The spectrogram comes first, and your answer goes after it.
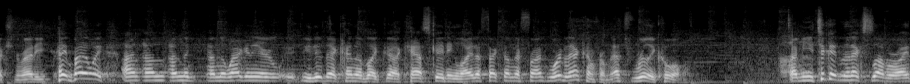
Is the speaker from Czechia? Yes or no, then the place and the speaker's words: yes; Prague, Czechia; now in United States; I was born in Prague in the Czech Republic, and when my parents came here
